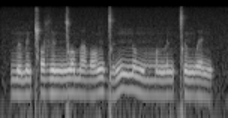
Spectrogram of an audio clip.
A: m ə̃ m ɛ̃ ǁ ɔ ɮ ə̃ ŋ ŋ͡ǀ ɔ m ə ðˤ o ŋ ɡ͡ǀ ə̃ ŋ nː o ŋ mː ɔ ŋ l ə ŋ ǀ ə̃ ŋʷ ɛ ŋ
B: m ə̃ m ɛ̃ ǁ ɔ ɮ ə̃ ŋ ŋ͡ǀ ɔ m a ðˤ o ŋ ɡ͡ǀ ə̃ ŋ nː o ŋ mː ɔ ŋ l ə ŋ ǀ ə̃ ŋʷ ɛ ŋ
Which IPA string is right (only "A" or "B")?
B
